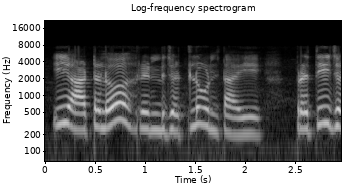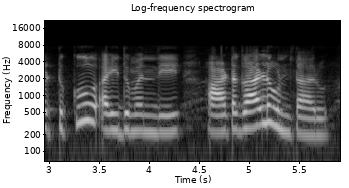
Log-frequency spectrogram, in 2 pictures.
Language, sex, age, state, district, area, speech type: Telugu, female, 18-30, Andhra Pradesh, Konaseema, rural, spontaneous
